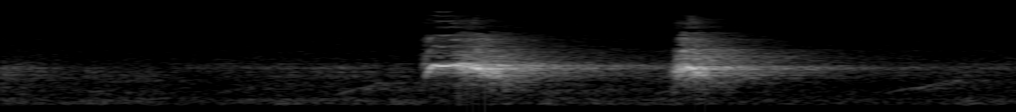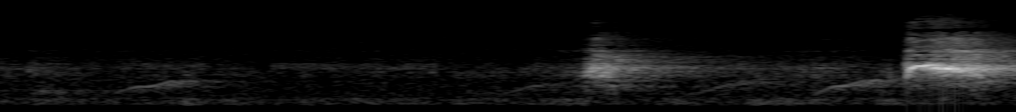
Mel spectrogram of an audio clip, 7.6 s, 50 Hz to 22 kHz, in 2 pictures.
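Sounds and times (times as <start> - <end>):
raccoon voicing harsh grating screams: 1.6 - 2.9, 7.2 - 7.6.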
